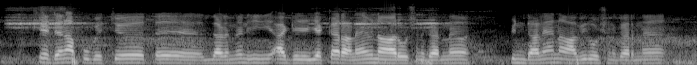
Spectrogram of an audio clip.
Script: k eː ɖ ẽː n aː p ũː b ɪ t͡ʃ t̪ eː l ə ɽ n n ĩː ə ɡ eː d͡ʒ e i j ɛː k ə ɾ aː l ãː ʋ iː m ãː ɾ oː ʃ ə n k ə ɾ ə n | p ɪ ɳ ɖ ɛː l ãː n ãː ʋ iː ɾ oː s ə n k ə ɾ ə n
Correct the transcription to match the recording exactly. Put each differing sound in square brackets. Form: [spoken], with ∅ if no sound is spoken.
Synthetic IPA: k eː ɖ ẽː n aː p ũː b ɪ t͡ʃ t̪ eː l ə ɽ n n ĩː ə ɡ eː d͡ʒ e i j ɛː k ə ɾ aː l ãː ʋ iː [n] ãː ɾ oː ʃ ə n k ə ɾ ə n | p ɪ ɳ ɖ [aː] l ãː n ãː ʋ iː ɾ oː [ʃ] ə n k ə ɾ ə n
